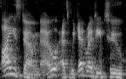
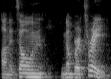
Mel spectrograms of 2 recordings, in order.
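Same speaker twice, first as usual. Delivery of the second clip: steady sing-song number calling; bingo caller. Acted. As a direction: call each number out to the hall. Calls the bingo numbers live.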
